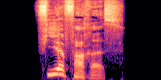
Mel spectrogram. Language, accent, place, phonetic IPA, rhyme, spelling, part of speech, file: German, Germany, Berlin, [ˈfiːɐ̯faxəs], -iːɐ̯faxəs, vierfaches, adjective, De-vierfaches.ogg
- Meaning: strong/mixed nominative/accusative neuter singular of vierfach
